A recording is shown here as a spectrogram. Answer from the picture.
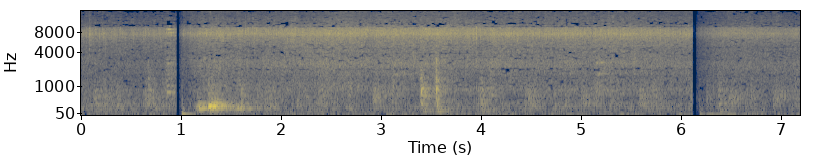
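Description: Sliced onions and green chillies sizzling in hot oil in a frying pan, a steady hiss, stirred with a spatula. The sizzle cuts out sharply about a second in and again about six seconds in.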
